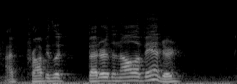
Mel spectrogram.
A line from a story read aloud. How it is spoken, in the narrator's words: said Harry shakily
